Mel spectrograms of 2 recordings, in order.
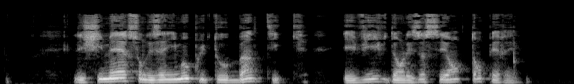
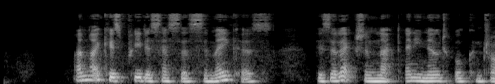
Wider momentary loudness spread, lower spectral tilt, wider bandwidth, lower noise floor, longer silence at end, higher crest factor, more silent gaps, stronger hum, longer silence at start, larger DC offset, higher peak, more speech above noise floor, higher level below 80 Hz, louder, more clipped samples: first, 17 LU vs 9 LU; second, -4.5 dB/octave vs -6 dB/octave; about the same, 11.5 kHz vs 11.5 kHz; second, -55 dBFS vs -62 dBFS; first, 0.55 s vs 0 s; about the same, 16 dB vs 16 dB; neither; neither; about the same, 0.75 s vs 0.75 s; neither; first, 0 dBFS vs -4 dBFS; second, 39 dB vs 43 dB; first, -44 dBFS vs -56 dBFS; first, -16 LUFS vs -20 LUFS; neither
